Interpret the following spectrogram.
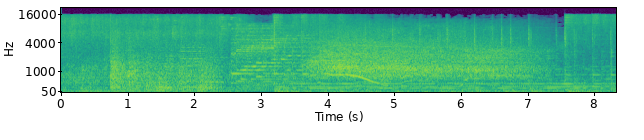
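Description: Thunder sound effect, a rumble with sudden crashes, over the first three seconds. Then background music with held notes takes over, with a falling swoop about four seconds in.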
